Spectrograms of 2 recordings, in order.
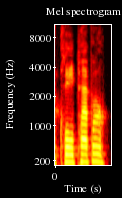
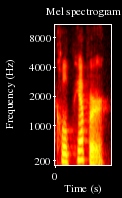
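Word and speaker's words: Culpeper: Uh what's not is it near Cole Pepper? Pretty Yeah, about an hour. Yeah, about an hour. Our our Google maps pronounces that. Co Pepper.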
